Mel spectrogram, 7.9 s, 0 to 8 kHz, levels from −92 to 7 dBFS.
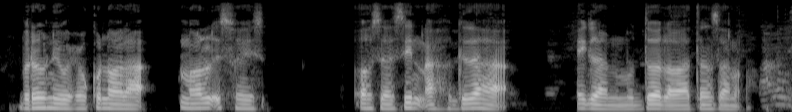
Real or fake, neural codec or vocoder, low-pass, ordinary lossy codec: real; none; 7.2 kHz; MP3, 64 kbps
